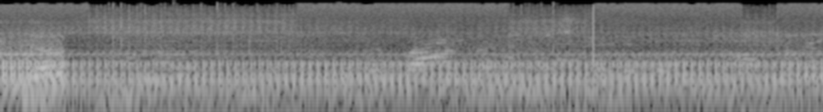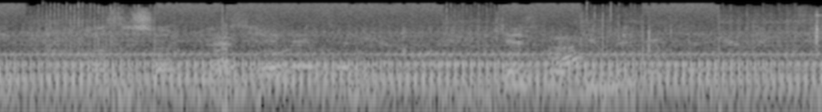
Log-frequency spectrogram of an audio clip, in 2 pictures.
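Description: A steady droning hum of several even tones, unchanging throughout, with faint voices talking over it.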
